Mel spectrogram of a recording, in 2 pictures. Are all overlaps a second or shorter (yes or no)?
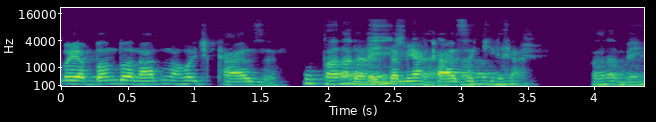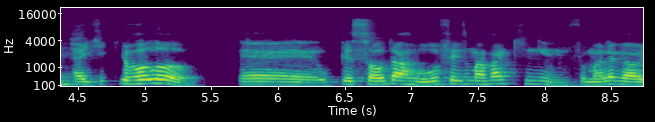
no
